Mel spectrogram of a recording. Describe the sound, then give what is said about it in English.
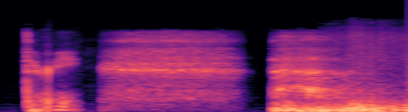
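A group takes a deep breath together on a count: a short breathy puff, then a long, airy intake and a full, rushing release of breath. The breath sounds stand alone, with no voices. “On three, let's take a deep breath, focus real quick, and relate with Blake and Becca”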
